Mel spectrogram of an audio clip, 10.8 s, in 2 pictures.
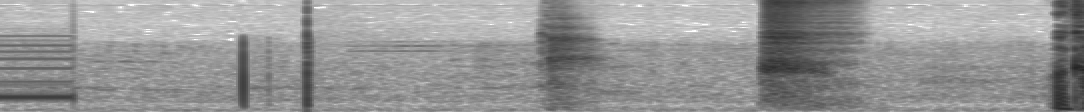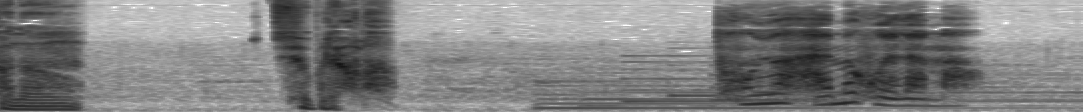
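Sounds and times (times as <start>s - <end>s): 
steady telephone tone: 0.0s - 0.4s
speech: 5.3s - 5.9s, 6.9s - 7.5s, 9.2s - 10.4s.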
